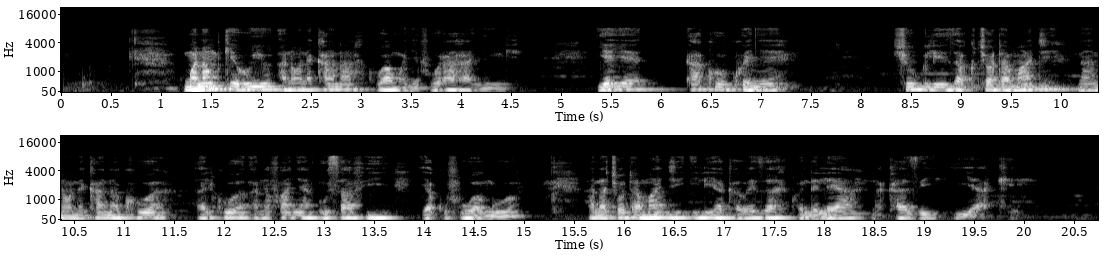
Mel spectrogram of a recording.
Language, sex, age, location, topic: Swahili, male, 25-35, Nakuru, health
